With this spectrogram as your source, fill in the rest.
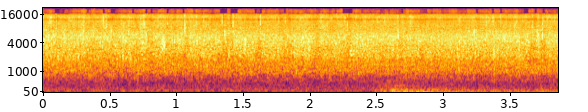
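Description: Steady rain falls in the World of Warcraft video game, a soft, even hiss of drops on the ground that stays constant, with a low rumble entering near the end.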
